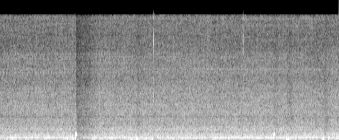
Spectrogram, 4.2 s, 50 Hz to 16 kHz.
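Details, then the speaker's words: Overheating car, engine off, after replacing a blown 30 A fan fuse: electric radiator cooling fan comes on with a steady, even whoosh, no rattle or wobble; fan working normally, temperature should drop. "think we found our problem there's our fan running and cooling that engine down"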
